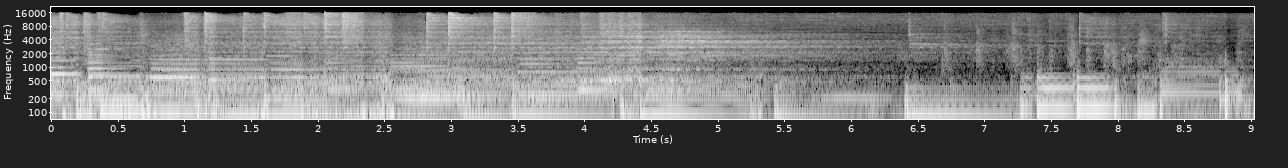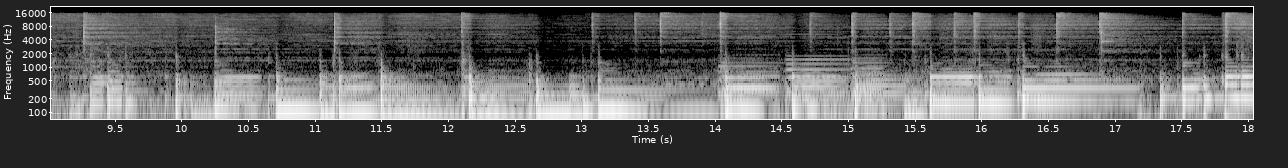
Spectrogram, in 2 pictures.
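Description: Live jazz piano trio playing: grand piano over plucked upright bass, with drums. The cymbal shimmer thins out about five seconds in, leaving mostly piano and bass.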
